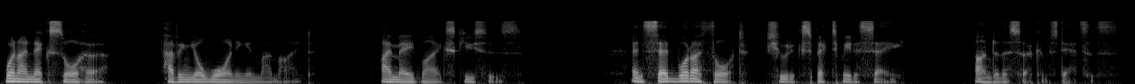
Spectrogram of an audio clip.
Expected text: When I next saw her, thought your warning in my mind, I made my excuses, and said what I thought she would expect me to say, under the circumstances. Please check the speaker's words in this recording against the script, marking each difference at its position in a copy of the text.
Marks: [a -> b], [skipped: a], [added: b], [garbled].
When I next saw her, [thought -> having] your warning in my mind, I made my excuses, and said what I thought she would expect me to say, under the circumstances.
